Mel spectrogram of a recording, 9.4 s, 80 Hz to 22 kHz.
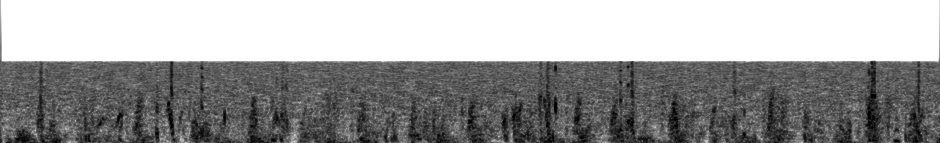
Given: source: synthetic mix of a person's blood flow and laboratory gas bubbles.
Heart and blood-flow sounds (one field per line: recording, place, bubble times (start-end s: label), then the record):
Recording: Doppler ultrasound of blood flow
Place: precordium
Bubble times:
0.00-0.04 s: bubbles
0.35-0.48 s: bubbles
0.81-1.25 s: bubbles
1.54-2.29 s: bubbles
2.69-2.92 s: bubbles
3.20-3.40 s: bubbles
3.81-4.00 s: bubbles
4.10-4.15 s: bubbles
4.36-4.46 s: bubbles
5.00-5.21 s: bubbles
5.25-5.59 s: bubbles
6.10-6.39 s: bubbles
6.67-7.01 s: bubbles
7.30-7.39 s: bubbles
7.42-7.48 s: bubbles
7.51-7.58 s: bubbles
7.68-7.87 s: bubbles
8.00-8.11 s: bubbles
8.65-9.29 s: bubbles
From the record:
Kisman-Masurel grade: 243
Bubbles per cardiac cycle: several, 3 to 8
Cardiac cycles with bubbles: 100%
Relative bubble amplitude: loud (0.450 to 0.775)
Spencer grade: 3 (all of the cardiac periods contain showers or single bubble signals, but not dominating or overriding the cardiac motion signals)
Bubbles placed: only in the low amplitude regions of the cardiac cycle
